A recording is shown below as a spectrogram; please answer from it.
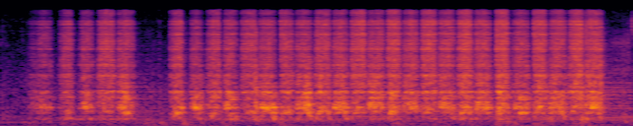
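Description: Metal nut files rasp back and forth across the nut of an Esteban acoustic guitar during a setup to lower string action, a steady run of quick scraping strokes, close and fairly loud, with no talking.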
